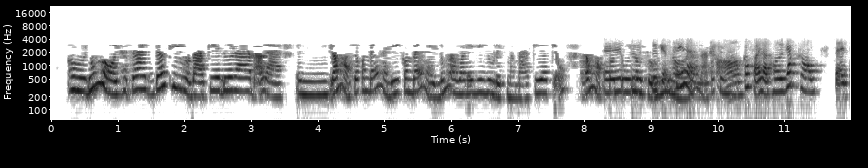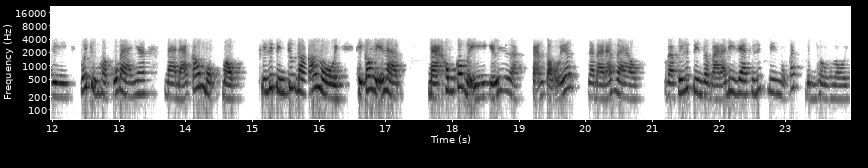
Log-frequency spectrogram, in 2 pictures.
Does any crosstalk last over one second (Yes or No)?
Yes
